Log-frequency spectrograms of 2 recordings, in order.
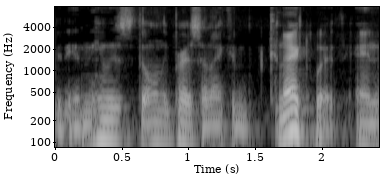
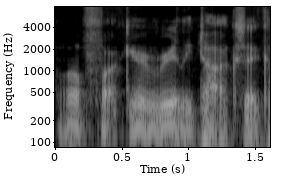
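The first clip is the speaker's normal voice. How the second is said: mock grim remark; 10 dB quieter than usual. Healer's remark retold.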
